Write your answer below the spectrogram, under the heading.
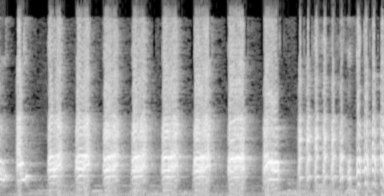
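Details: Long-tailed shrike giving loud, rasping scolding notes repeated about three times a second, then breaking into a faster, stuttering chatter at the end.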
